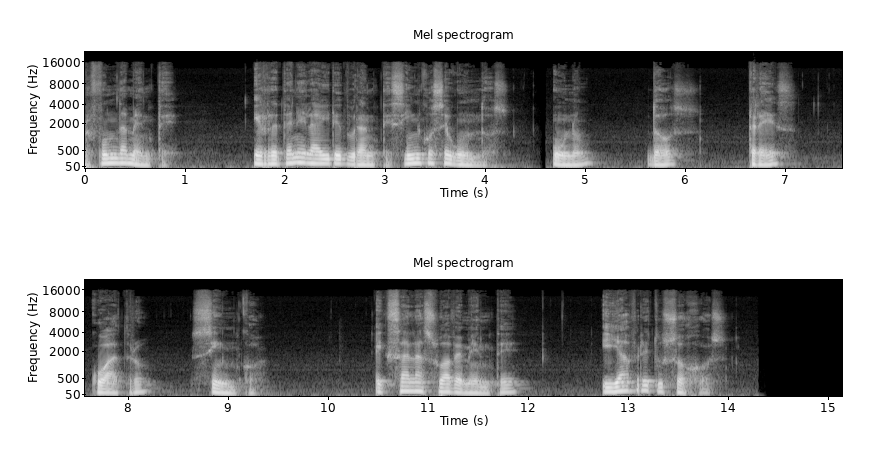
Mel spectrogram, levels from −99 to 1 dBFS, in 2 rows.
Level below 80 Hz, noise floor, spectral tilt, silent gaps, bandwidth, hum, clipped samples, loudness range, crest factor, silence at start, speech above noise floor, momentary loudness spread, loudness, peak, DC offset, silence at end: -32 dBFS; -55 dBFS; -6 dB/octave; none; 16 kHz; none; under 0.1%; 5 LU; 18 dB; 0 s; 39 dB; 18 LU; -17 LUFS; 0 dBFS; under 0.1%; 1.2 s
